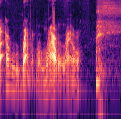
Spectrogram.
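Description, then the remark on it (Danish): A voice imitates a growling stomach with about one and a half seconds of rumbling, warbling vocal gurgles, moderately loud, followed by a short pause and a breathy burst. “høre min mave, den sagde...”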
